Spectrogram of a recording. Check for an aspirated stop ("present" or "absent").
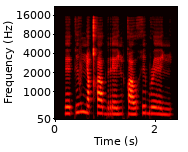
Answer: present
